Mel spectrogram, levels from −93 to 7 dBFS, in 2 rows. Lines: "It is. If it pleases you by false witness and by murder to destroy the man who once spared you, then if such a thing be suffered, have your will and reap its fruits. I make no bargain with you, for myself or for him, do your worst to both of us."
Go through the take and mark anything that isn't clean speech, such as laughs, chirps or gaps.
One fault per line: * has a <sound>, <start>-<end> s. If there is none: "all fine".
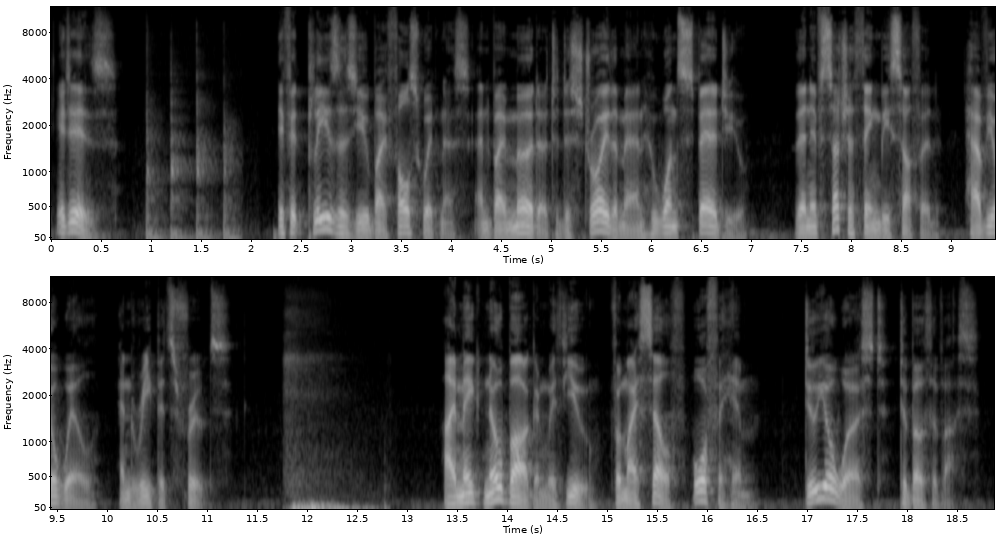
* has a thud, 0.9-1.9 s
* has a breath, 11.8-12.9 s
